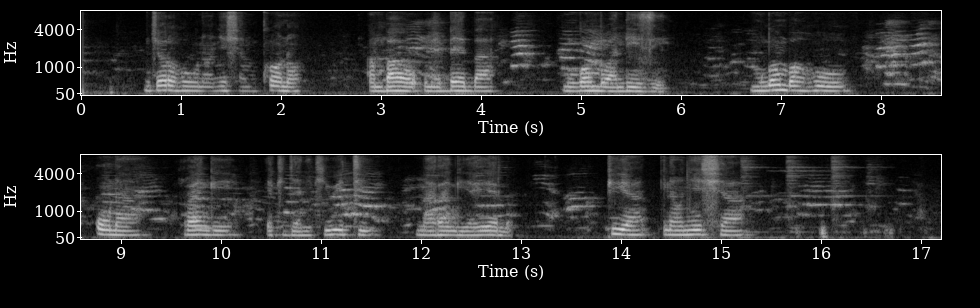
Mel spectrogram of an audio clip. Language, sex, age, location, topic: Swahili, male, 18-24, Wajir, agriculture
